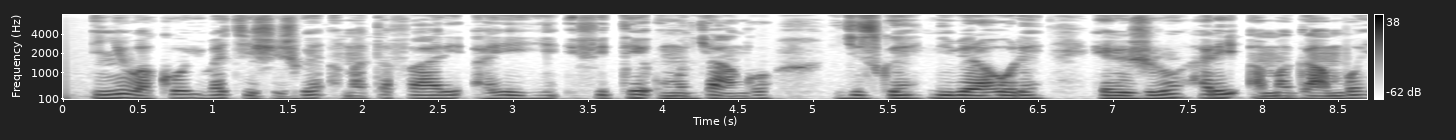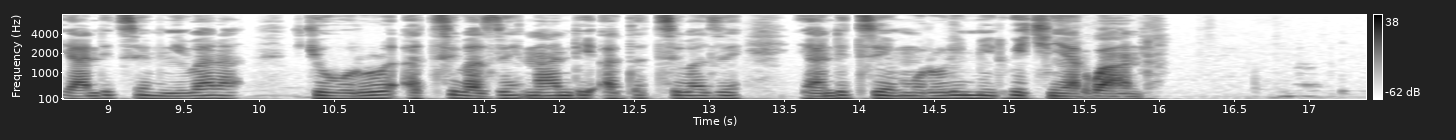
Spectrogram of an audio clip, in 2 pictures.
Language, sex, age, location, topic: Kinyarwanda, male, 25-35, Kigali, health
